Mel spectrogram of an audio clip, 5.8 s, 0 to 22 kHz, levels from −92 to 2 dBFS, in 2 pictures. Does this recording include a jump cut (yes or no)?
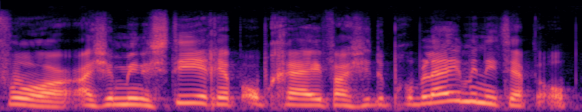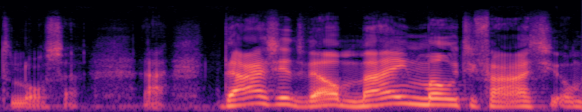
yes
